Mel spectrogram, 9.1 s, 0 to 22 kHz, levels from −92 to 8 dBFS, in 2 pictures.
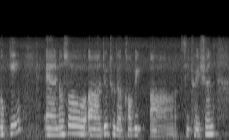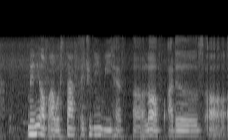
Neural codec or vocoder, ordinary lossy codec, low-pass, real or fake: none; none; 7.2 kHz; real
